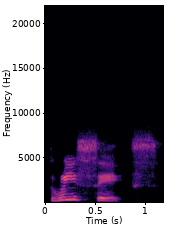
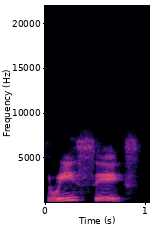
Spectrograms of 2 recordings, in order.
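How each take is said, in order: First: Very slow "three six", dropping on "six"; falling final intonation. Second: Very slow "three six", raised on "six"; rising intonation. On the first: Teacher telling listeners the digits have ended, falling intonation. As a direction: bring "three six" down to a close. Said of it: "terakhir intonasinya turun". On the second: Teacher contrasting this group with the last, rising intonation. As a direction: keep "three six" up, not finished yet. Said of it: "Intonasinya beda tuh ya". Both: Shown as a demonstration.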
